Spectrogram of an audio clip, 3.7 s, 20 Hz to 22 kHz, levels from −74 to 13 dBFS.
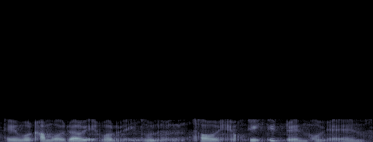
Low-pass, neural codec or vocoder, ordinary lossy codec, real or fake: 3.6 kHz; autoencoder, 22.05 kHz, a latent of 192 numbers a frame, VITS, trained on one speaker; AAC, 32 kbps; fake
